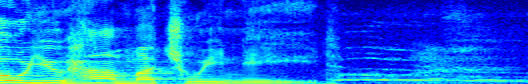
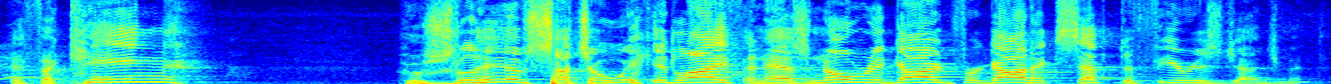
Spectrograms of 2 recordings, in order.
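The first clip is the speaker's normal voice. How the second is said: ordinary delivery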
